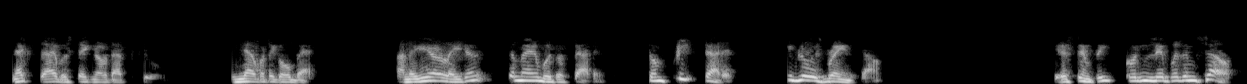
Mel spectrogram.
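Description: A man's voice: medium pitch, husky, no echo. An older man from Barbados giving an earnest spiritual lecture, telling stories and quoting scripture and poetry. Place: lecture hall. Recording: old lo-fi tape recording, phone-like band.

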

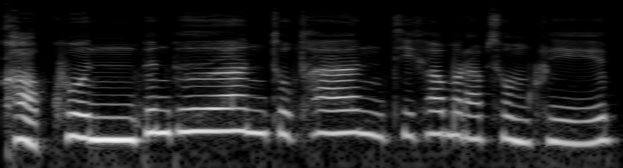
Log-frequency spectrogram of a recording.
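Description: A woman's voice: high voice, steady tone, moderate pace, a little mellow. A woman reading scripted bedtime story narration as a channel's storyteller.

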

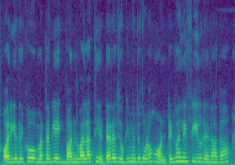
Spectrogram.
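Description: Woman in her 20s, casual vlog host, worn-out, sleepy delivery, phone selfie mic, slightly high voice. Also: steady tone, brisk, lo-fi sound, a little hiss or hum. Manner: chatty, tired, mixes in English words. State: exhausted and sleepy. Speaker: vlogger. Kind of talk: casual travel vlog narration. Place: roadside by a car, outdoors. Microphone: phone selfie at arm's length.

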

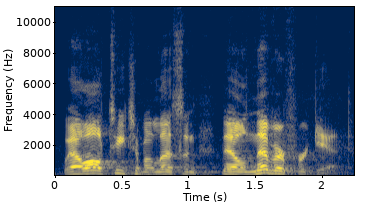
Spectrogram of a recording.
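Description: An actor playing a loud, indignant working-class family man in a radio play. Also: fairly high pitch, quick pace. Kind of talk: old-time radio drama acting. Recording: dull lo-fi recording.

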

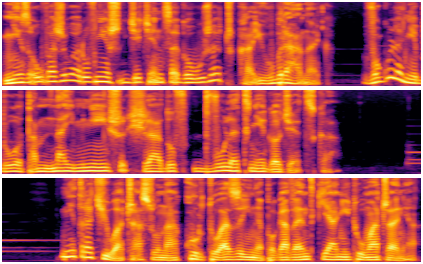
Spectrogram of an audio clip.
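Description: A man reads a true crime script in a dark, mellow tone with lively, varied intonation. His delivery is measured and dramatic. The recording is close and dry, with faint music behind him. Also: on the low side, no echo. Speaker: true crime podcast narrator. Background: faint background music.

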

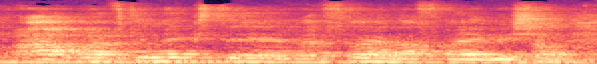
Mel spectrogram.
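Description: A middle-aged man, a singer-songwriter talking to the audience between songs on a dark club stage. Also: fairly high pitch, fast talker. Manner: chatty, leading the crowd. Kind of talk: stage banter at a live concert. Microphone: stand mic, filmed from far. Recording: echoey hall from far off, loud guitar. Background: loud acoustic guitar.

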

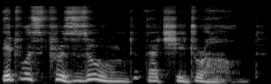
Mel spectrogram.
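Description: An actor playing a courtly, cautious middle-aged gentleman lawyer in an old-time radio drama, husky, courteous and hesitant. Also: a little high, very animated, takes it slowly, heavily acted. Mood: guarded, grave.

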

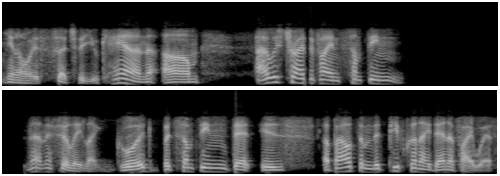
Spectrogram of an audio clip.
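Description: Author guest, male, rambling and animated, heard over a tinny phone line. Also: mid-range voice, brisk, no echo. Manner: rambling, many fillers and restarts. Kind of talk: casual interview chat.

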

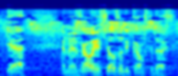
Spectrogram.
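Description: An actor playing a dry, sardonic, grumbling husband in a Dutch radio drama. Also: male voice, lowish voice, moderate pace, noisy background, lightly acted.

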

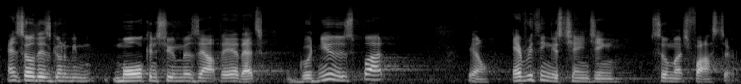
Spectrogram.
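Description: A man's voice: on the high side, normal speed. A man in his forties giving a conversational conference keynote on a large stage, with lots of restarts and "you know.". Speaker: keynote speaker. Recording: reverberant conference hall.

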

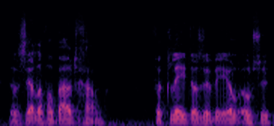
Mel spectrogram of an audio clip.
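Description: Dry detective with a husky voice, acted by a man. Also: lowish voice, fairly even intonation, normal speed, close to an everyday voice. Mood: dry, teasing. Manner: dry, understated. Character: dry, teasing, unruffled male police detective. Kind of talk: Dutch radio drama acting.

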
